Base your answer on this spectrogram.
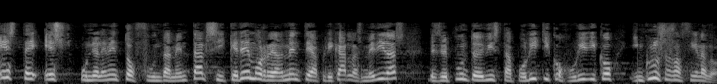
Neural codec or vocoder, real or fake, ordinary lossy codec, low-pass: none; real; none; 7.2 kHz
